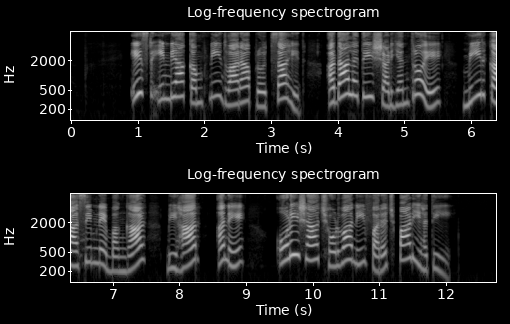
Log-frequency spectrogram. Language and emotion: Gujarati, neutral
